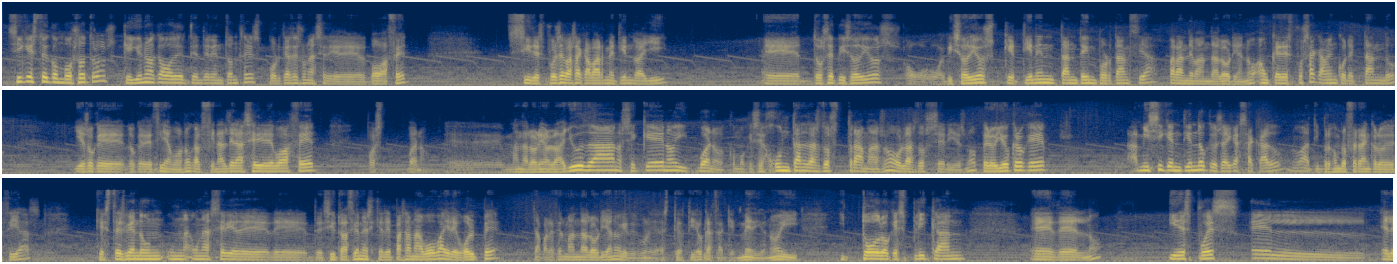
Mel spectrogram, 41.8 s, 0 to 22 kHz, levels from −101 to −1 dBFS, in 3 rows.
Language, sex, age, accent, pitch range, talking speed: Spanish, male, 20-39, Spanish, 110-145 Hz, 230 wpm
